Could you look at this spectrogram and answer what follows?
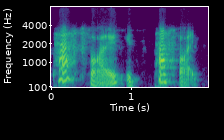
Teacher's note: the stop is becoming a fricative because it is trying to assimilate with another fricative and so it becomes like a fricative and we have a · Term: assimilation of manner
